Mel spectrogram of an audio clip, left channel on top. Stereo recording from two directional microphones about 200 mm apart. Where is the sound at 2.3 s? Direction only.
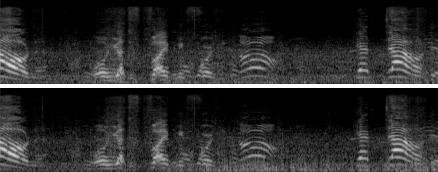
55° left (ahead or behind).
